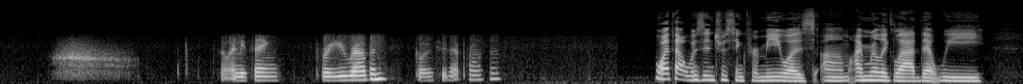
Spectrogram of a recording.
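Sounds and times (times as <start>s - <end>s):
deep breath: 0.5s - 1.4s, 9.9s - 10.2s
speech: 2.2s - 5.2s, 6.6s - 9.9s.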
